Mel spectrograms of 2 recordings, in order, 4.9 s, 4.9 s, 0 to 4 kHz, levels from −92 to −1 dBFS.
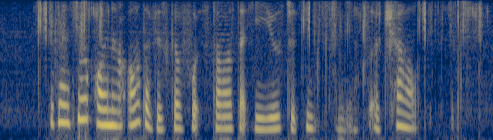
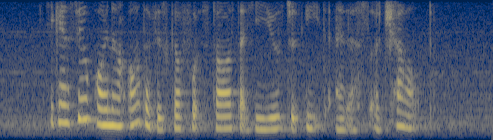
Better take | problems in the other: second | noise reduction (neural separator model SepFormer WHAM!)

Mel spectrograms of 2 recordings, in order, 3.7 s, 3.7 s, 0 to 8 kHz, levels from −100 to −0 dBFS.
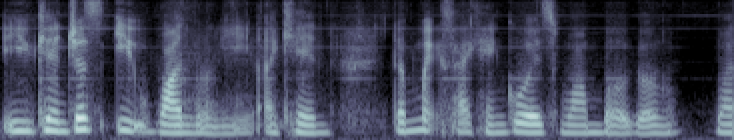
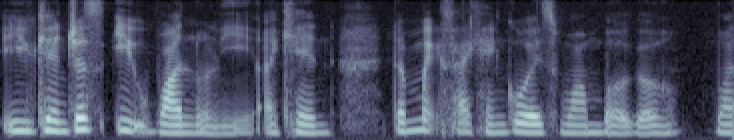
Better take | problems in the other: second | noise reduction (neural separator model SepFormer DNS4)

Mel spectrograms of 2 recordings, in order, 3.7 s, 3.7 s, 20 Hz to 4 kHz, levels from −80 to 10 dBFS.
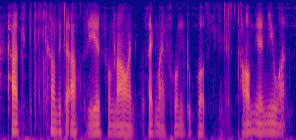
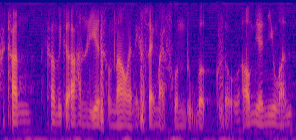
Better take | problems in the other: second | noise reduction (neural separator model SepFormer WHAMR!)

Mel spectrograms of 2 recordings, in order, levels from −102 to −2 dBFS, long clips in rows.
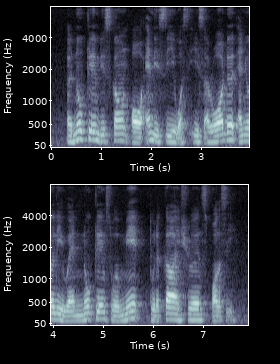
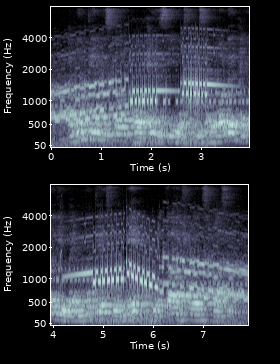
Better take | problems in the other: first | background sound (Ringtone); as loud as the speech // room echo; dies away in 1.1 s

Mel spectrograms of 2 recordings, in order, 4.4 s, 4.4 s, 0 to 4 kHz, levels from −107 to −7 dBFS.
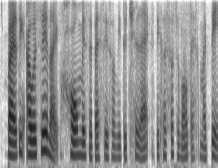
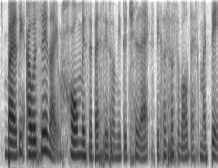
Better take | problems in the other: second | noise reduction (neural separator model SepFormer WHAM!)

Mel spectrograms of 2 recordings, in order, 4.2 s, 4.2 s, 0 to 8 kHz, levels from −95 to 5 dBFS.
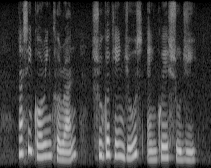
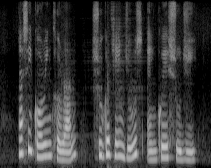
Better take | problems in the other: first | noise reduction (neural separator model SepFormer DNS4)

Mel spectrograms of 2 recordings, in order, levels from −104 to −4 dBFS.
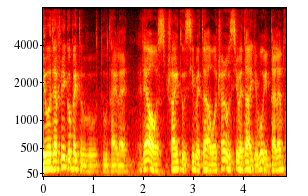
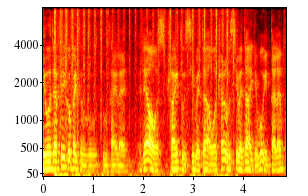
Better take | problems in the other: first | background sound (Rattle (instrument)); 9 dB below the speech

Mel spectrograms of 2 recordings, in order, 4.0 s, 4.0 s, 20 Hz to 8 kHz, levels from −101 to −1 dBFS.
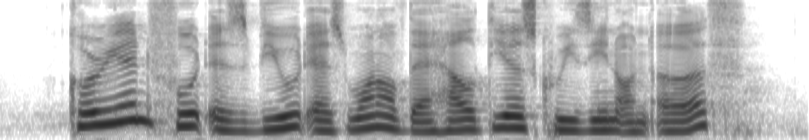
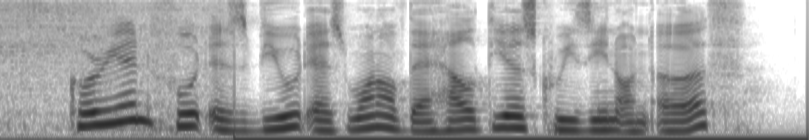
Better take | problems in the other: first | background sound (Bicycle); 2 dB below the speech

